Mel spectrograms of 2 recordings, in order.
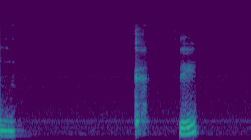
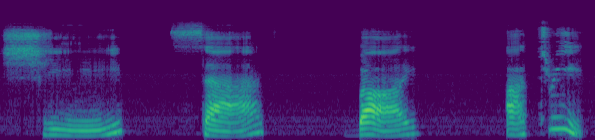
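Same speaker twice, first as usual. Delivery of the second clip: slow word-by-word reading; much slower than usual. Shown as a demonstration. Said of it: "Now we say".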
